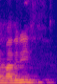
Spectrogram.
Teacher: Bueno, según yo es una D, pero claro, puede Puede ser ser de una D bloqueada o a veces también hay gente que pronuncia una Z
